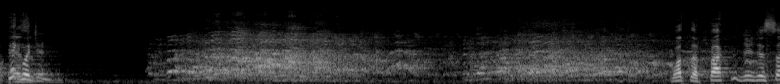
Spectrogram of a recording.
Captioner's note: audience laughter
